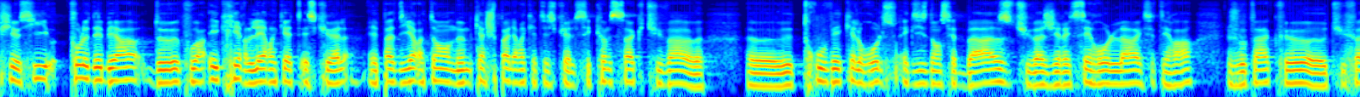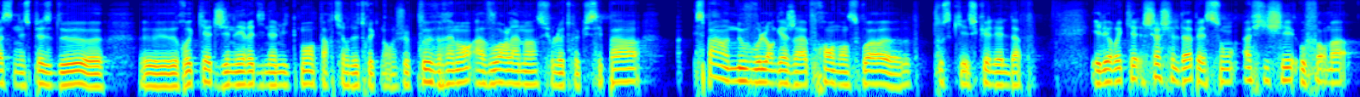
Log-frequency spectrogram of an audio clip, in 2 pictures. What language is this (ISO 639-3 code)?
fra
